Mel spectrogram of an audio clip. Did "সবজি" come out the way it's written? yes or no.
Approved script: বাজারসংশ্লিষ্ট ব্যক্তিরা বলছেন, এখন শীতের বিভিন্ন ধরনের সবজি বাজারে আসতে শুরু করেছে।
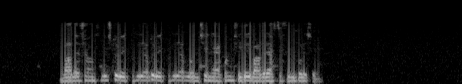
no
